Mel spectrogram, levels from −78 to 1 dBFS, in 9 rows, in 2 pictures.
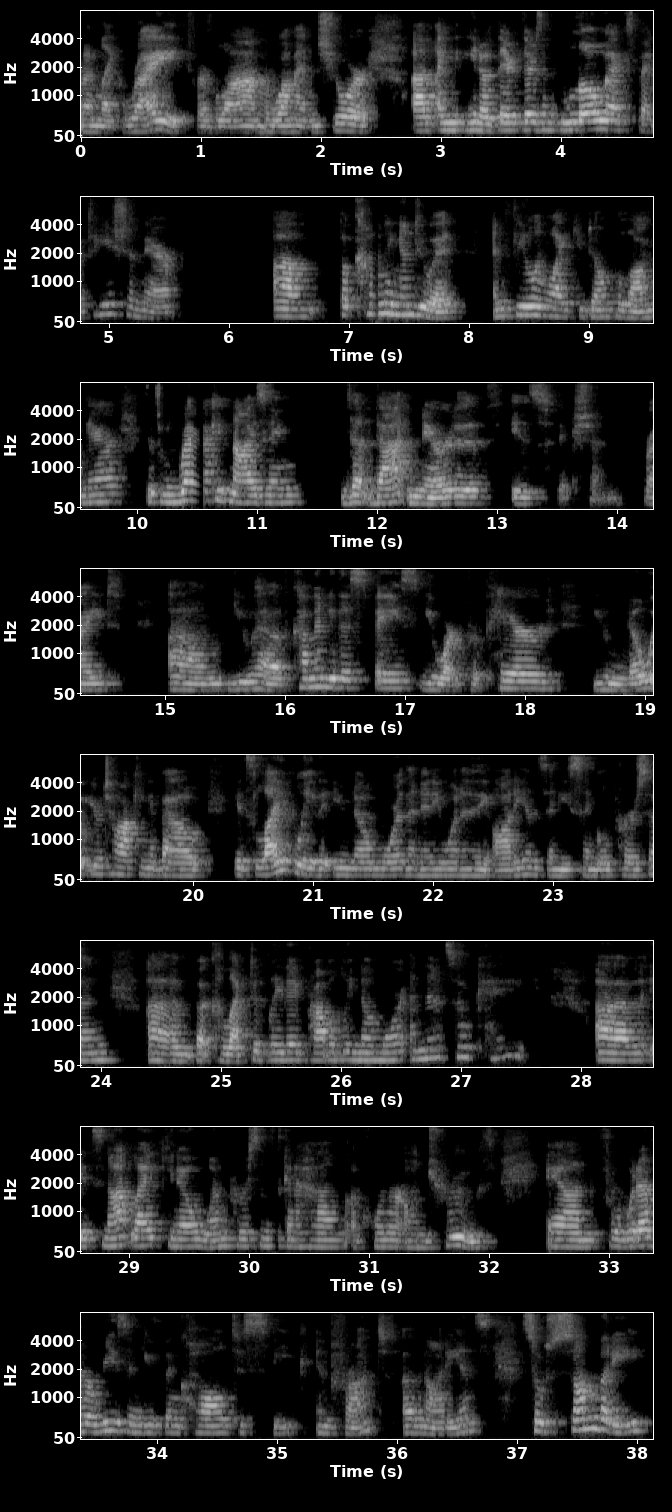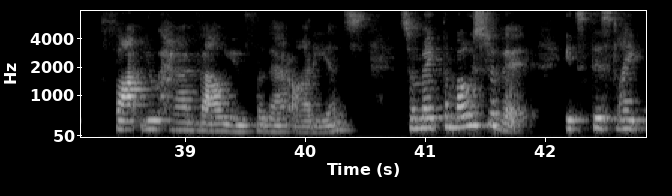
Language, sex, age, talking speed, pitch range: English, female, 30-49, 175 wpm, 155-200 Hz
